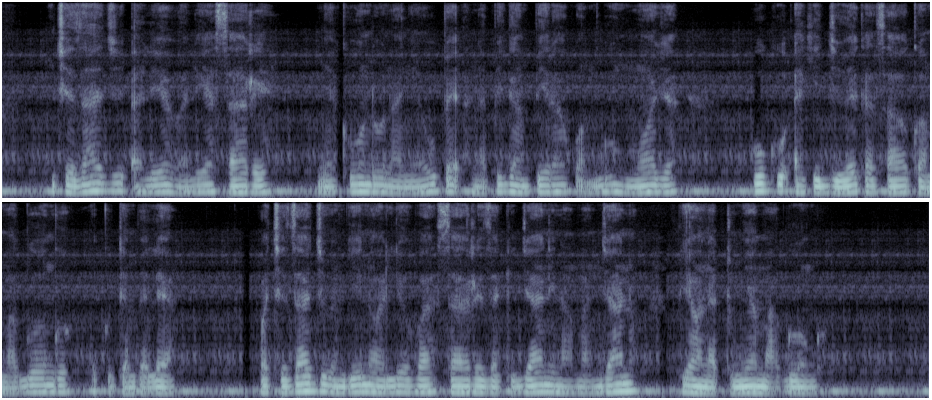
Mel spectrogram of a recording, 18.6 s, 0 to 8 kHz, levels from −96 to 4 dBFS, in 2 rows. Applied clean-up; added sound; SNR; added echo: none; Mechanisms; 11 dB; none.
